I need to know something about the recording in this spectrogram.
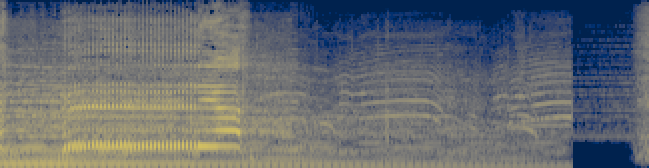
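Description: A crowd cheers and whoops loudly, with a sustained group shout rising early, then scattered rising whoops and yells continuing before cutting off abruptly.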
